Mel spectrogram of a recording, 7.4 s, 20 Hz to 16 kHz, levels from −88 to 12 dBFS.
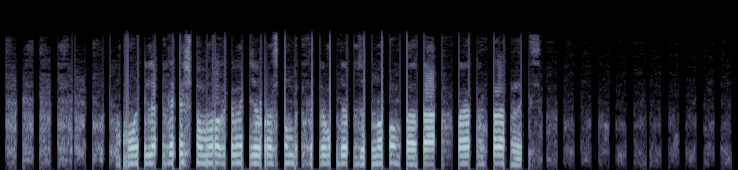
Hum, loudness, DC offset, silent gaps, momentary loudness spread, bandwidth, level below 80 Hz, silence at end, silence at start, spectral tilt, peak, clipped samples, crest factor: none; -16 LUFS; under 0.1%; 3.66-3.71 s, 4.54-4.58 s; 20 LU; 7.6 kHz; -50 dBFS; 2.05 s; 0.05 s; -7 dB/octave; -2 dBFS; under 0.1%; 16 dB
